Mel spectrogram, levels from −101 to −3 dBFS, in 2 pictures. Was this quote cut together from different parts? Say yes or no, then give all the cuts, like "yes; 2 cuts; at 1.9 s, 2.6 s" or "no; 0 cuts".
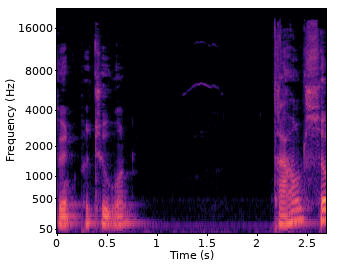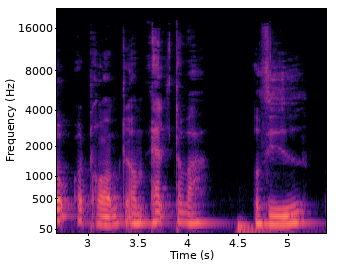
no; 0 cuts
